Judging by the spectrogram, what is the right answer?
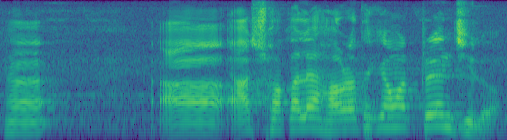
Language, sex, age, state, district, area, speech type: Bengali, male, 30-45, West Bengal, Howrah, urban, spontaneous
